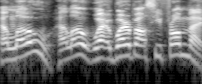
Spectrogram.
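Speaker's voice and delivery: high, loud, eager, cheerful voice.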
